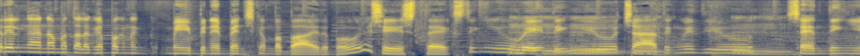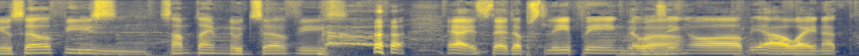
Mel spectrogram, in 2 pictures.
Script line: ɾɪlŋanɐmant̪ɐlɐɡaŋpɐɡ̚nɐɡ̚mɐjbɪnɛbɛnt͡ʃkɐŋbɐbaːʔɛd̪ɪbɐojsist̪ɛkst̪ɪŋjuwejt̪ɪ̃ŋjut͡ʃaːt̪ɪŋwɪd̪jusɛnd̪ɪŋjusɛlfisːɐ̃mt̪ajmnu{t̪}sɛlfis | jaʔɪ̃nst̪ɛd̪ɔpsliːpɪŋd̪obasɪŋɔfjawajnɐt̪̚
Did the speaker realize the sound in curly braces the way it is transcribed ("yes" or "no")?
no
